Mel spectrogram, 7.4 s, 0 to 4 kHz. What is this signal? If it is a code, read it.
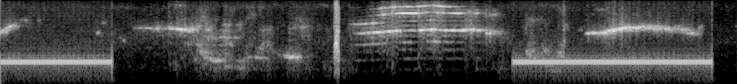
Ringback tone (North America), 440 + 480 Hz.
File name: rg-1600-unknown- - - .52713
